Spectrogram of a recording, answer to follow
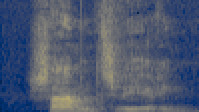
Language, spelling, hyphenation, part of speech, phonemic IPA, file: Dutch, samenzwering, sa‧men‧zwe‧ring, noun, /ˈsaː.mə(n)ˌzʋeː.rɪŋ/, Nl-samenzwering.ogg
- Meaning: conspiracy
